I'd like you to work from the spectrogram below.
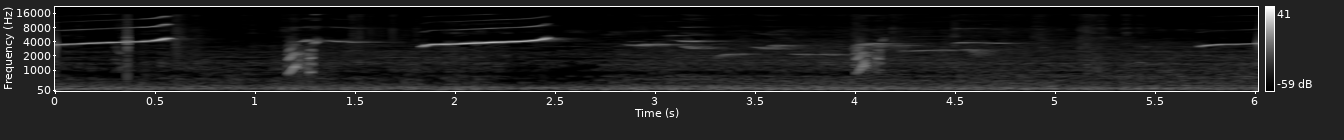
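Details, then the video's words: White-rumped shama song meant to provoke rival birds into fighting: clear rising whistles near 4k with overtones, short downward sweeps and scattered chirps, separated by pauses, over a faint low hum. "pancingan kacer gacor tarung menaikan emosi kacer lawan"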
